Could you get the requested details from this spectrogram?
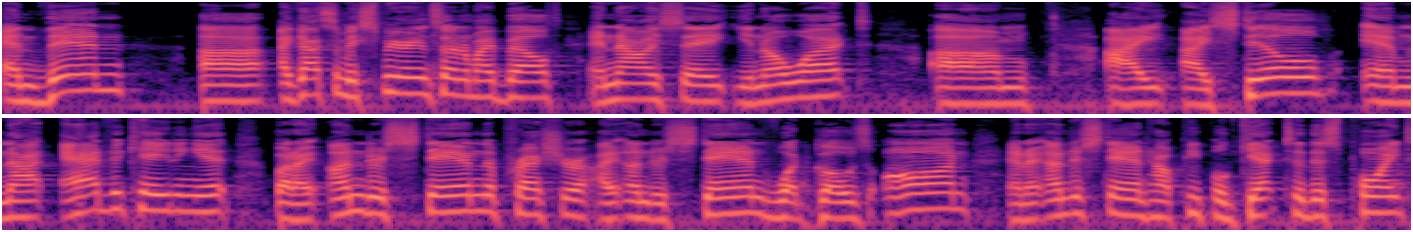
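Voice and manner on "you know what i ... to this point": ordinary talk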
